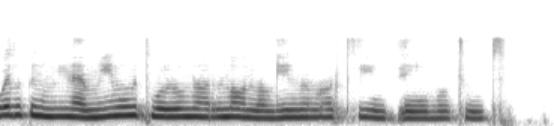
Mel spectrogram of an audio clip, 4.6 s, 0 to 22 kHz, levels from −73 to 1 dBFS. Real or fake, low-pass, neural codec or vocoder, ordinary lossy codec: fake; 7.2 kHz; codec, 16 kHz, 0.5 kbps, FreqCodec, larger model; MP3, 96 kbps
